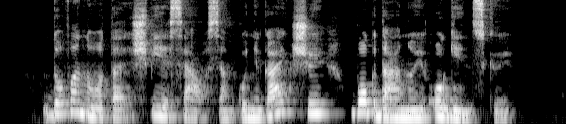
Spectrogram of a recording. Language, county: Lithuanian, Šiauliai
